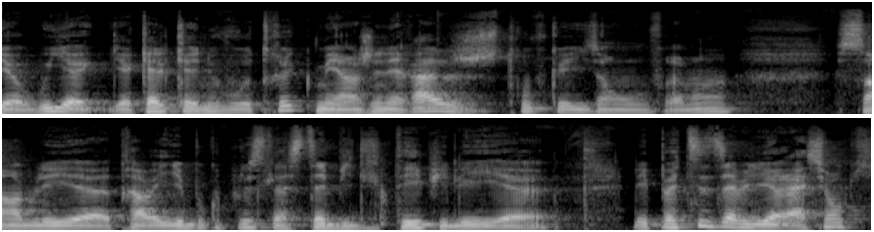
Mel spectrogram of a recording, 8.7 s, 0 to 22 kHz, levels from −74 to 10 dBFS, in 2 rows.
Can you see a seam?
no; 0 cuts

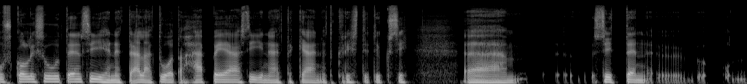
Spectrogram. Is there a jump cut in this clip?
no; 0 cuts

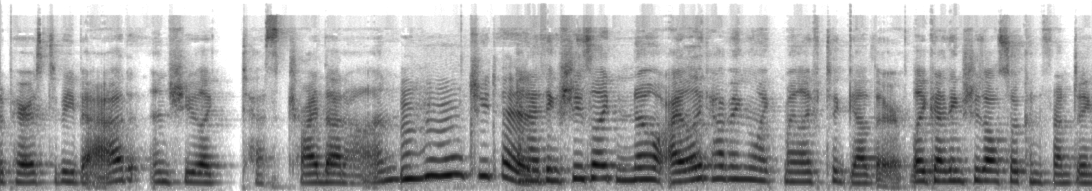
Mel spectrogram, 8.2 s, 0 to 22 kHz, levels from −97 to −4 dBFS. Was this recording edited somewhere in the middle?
no; 0 cuts

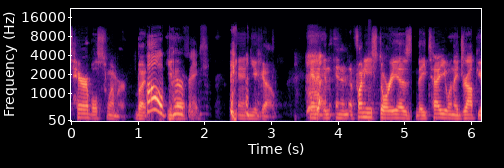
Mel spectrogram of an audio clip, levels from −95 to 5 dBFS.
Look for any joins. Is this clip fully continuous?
no; 2 cuts; at 2.5 s, 5.1 s

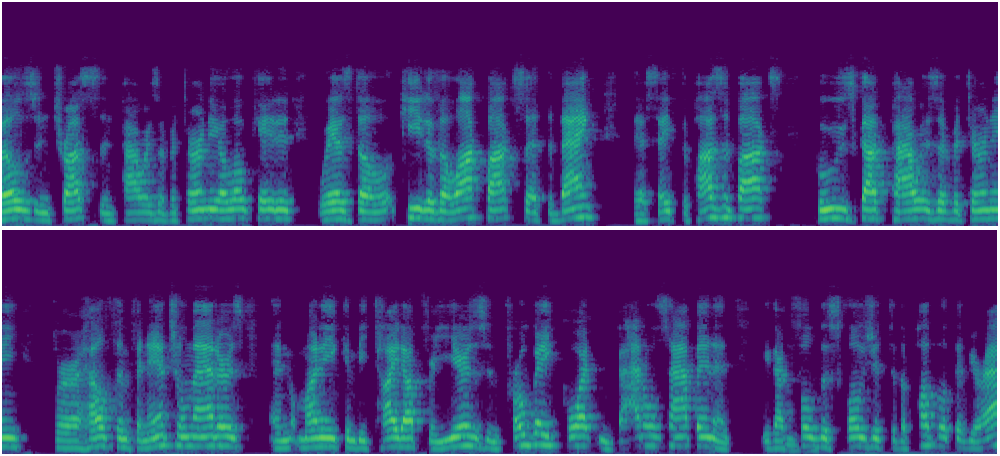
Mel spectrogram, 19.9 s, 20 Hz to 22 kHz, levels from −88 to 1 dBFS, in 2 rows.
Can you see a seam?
no; 0 cuts

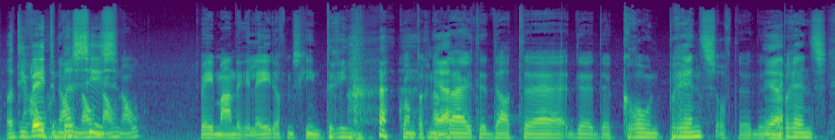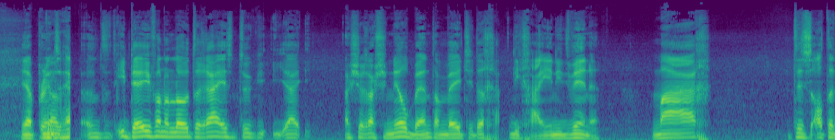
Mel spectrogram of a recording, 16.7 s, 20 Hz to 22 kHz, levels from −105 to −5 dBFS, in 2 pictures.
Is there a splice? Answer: yes; 2 cuts; at 7.8 s, 9.0 s

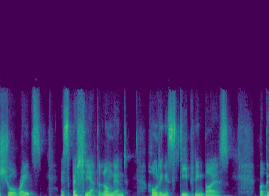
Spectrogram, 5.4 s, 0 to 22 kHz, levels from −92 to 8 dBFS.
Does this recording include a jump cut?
no; 0 cuts

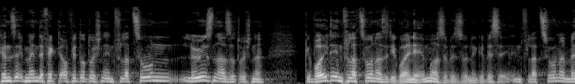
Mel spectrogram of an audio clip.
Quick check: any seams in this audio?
no; 0 cuts

